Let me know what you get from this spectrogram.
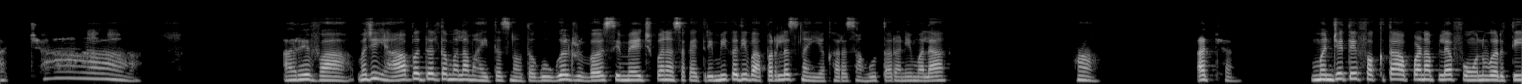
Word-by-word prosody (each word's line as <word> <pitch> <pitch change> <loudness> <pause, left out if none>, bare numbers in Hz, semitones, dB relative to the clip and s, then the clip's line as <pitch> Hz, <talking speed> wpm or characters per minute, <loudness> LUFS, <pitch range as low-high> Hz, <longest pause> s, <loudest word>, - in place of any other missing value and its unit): अच्छा! 255 - -8 1.4
अरे 205 +3 +2
वाह! 190 -2 +2
म्हणजे 230 +5 +2
ह्याबद्दल 225 +4 +2
तर - - +3
मला 225 0 +2
माहीतच 185 -2 -3
नव्हतं. 175 -1 -4
Google 200 +5 +3
रिव्हर्स 190 +2 +1
इमेज 200 -1 +2
पण 215 0 +2
असं 205 -1 +2
काहीतरी 190 0 -3
मी - - +4
कधी 235 0 +4
वापरलंच 210 +3 +1
नाहीये 170 -4 -3
खरं 175 -2 -6
सांगू 175 0 -6
तर 175 +1 -4
आणि 180 0 -4
मला 180 +2 +2 1.4
हां. 195 -3 +1 1.1
अच्छा. 220 -4 -7 0.9
म्हणजे 230 +3 +5
ते 265 - +5
फक्त 230 +1 -1
आपण 230 -1 +4
आपल्या 225 +1 +2
फोनवरती 205 0 +1
205 Hz, 125 wpm, -24 LUFS, 185-225 Hz, 1.4 s, म्हणजे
